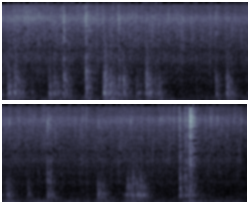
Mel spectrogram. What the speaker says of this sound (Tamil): பாவைக்காய் போட்டு நல்லா வதக்குங்க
